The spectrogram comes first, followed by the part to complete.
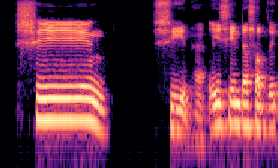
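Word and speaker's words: ش: পড়তে হবে এবং শাসা আওয়াজে উচ্চারণ হবে।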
